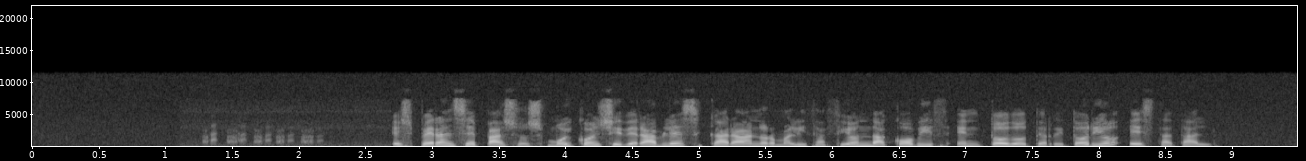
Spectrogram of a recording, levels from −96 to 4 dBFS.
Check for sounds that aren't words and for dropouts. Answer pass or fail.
fail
